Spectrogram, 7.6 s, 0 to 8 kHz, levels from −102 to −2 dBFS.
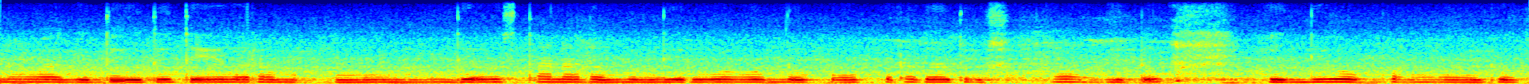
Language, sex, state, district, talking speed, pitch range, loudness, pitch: Kannada, female, Karnataka, Mysore, 100 wpm, 225-235 Hz, -15 LUFS, 230 Hz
